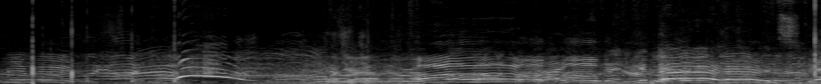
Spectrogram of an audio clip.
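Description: Several voices of players and sideline teammates shouting and calling out over one another, with no clear words.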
